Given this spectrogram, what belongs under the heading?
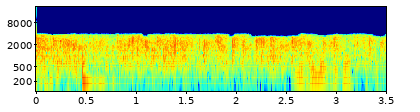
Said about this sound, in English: These are all people we want to thank, even if they're not here today to get our appreciation. Let's give them some applause also.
